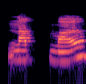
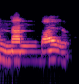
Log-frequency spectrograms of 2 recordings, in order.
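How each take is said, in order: First: A t sound comes before the m. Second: An n sound comes before the m.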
